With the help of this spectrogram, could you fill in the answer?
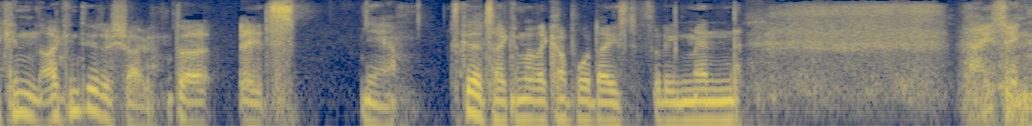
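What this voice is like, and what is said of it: Husky, deep voice after losing it. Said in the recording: “Oh, you're very husky. ... I lost my voice Monday night yesterday. I couldn't speak ... I sound like a movie trailer voiceover, don't I?”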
